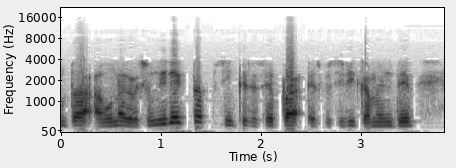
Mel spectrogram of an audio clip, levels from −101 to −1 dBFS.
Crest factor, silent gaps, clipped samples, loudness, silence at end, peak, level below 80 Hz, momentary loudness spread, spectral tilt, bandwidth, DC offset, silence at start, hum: 16 dB; none; under 0.1%; -20 LUFS; 0.05 s; -4 dBFS; -66 dBFS; 12 LU; -5 dB/octave; 10.5 kHz; under 0.1%; 0 s; none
